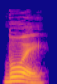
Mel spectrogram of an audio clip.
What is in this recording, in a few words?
"boy", us-english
